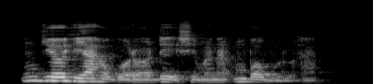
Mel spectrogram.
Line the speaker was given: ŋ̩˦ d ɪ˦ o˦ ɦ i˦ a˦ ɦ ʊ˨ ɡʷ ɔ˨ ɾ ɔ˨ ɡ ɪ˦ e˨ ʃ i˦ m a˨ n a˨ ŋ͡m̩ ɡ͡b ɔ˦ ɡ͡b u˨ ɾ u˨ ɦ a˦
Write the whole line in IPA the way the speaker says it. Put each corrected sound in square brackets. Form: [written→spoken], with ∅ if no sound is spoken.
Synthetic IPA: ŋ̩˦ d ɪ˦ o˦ ɦ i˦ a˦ ɦ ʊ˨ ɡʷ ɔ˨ ɾ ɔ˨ [ɡ→d] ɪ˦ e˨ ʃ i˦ m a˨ n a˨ ŋ͡m̩ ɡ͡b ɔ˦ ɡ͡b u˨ ɾ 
